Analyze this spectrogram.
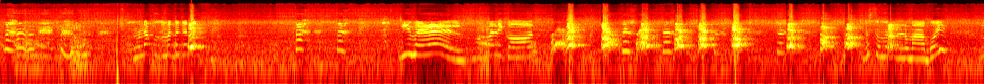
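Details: Two-week-old puppy, restless and wanting to roam, gives high, thin whimpers and yips, one long sweeping whine rising and falling near the middle, then a quick run of short squeaky cries, with people talking throughout.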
